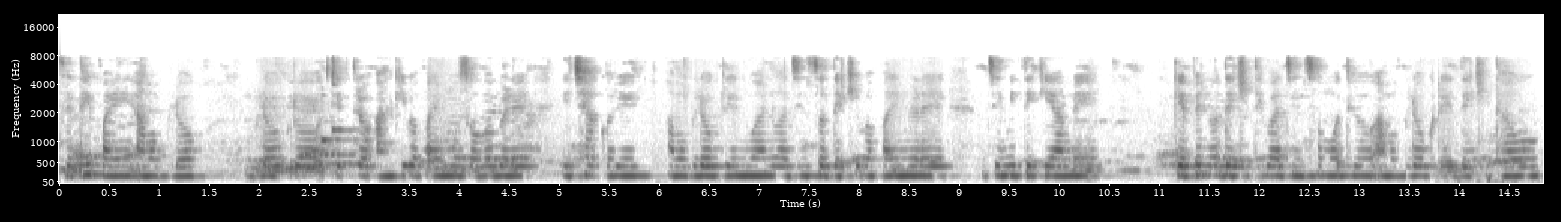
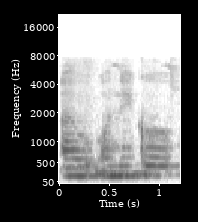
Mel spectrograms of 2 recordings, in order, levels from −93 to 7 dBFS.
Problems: continuous background conversations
